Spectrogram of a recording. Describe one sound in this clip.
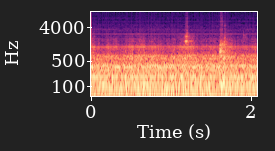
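A man gulps a drink close by.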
